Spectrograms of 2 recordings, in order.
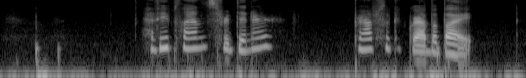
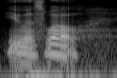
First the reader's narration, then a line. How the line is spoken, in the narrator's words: he rasped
